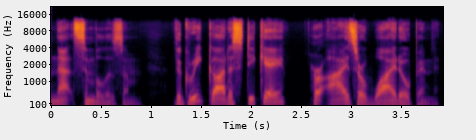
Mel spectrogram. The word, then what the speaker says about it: Dike: On the left, you've got the Greek Dike, that's pronounced Dike, and on the right, the Roman Justitia, or Justitia.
